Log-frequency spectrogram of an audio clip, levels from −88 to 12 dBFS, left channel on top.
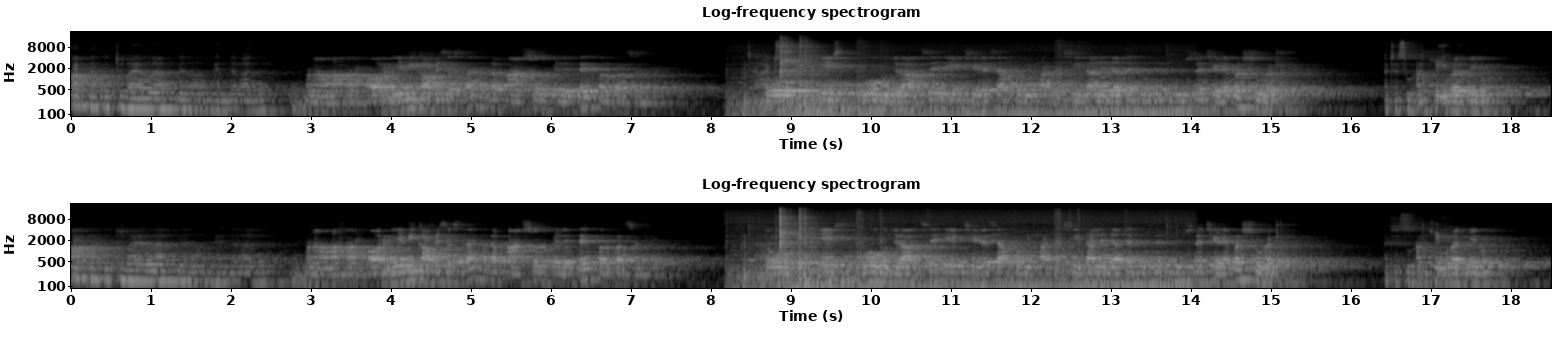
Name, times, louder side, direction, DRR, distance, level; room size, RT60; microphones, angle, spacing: voice 1, 0.0-2.5 8.4-10.0 10.2-10.4 16.4-17.6, left 1 dB, 80° left, -3 dB, 2.2 m, -46 dB
voice 2, 2.7-7.3 8.7-15.1 17.0-17.7, right 1 dB, 35° right, -2 dB, 2.0 m, -38 dB
sound 1, 8.2-14.1, right 2 dB, 75° right, 1.4 m, -43 dB
22.0 x 14.0 x 2.4 m, 2.7 s
head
